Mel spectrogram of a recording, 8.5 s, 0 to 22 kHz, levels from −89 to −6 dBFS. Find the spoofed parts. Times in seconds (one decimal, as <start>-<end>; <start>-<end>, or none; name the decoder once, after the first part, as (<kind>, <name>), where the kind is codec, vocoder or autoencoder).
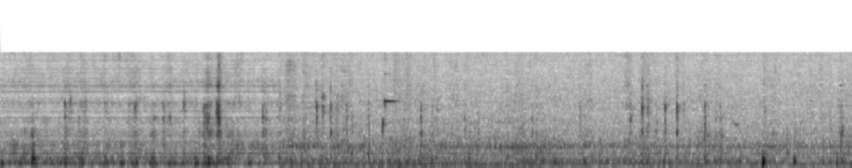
0.0-2.8 (vocoder, HiFi-GAN)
